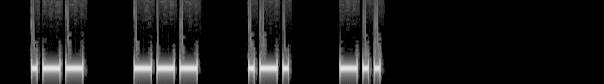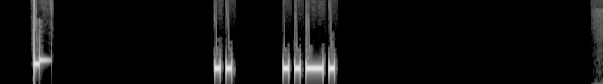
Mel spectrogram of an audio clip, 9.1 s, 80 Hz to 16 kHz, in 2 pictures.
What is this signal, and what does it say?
Morse code, heard as a keyed tone, about 28 wpm, spaced as for 16 wpm, 700 Hz. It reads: WORD IF
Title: 3x Character Spacing - Top 100 Words - 28wpm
